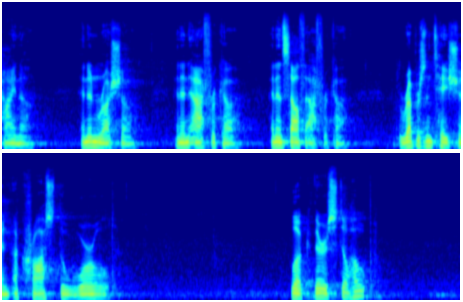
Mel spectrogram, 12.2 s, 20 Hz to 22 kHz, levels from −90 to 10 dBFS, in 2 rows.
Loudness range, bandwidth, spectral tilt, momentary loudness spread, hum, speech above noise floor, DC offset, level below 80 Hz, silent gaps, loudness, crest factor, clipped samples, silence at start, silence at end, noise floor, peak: 6 LU; 15.5 kHz; -4.5 dB/octave; 15 LU; none; 33 dB; under 0.1%; under -90 dBFS; none; -40 LUFS; 24 dB; under 0.1%; 0 s; 0.25 s; -72 dBFS; -18 dBFS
